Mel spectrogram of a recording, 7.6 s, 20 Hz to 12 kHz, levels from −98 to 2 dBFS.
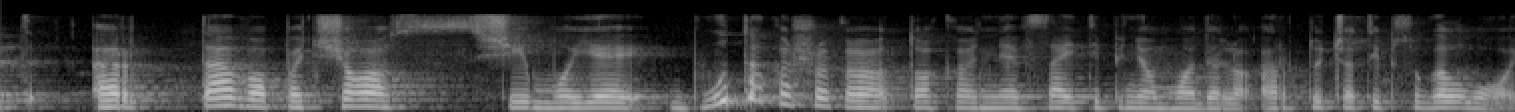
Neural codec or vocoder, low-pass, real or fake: none; 7.2 kHz; real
